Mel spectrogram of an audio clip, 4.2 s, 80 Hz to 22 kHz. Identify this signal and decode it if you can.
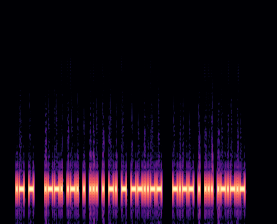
Morse code, heard as a keyed tone, about 50 wpm, 700 Hz. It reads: AT PRESENT, YES.
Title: Sentences from Top 1000 Words - Review Part 5 - 50wpm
